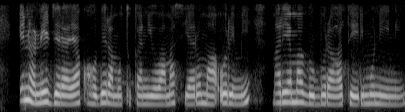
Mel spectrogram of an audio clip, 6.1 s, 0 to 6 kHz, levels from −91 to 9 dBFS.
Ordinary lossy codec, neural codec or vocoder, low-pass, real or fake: Opus, 24 kbps; none; 5.4 kHz; real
